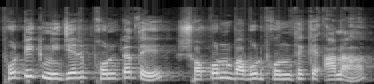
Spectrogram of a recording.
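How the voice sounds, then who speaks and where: A man's voice: high-pitched, unhurried, darkish tone. A man reading scripted narration for a detective audio story. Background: music.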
